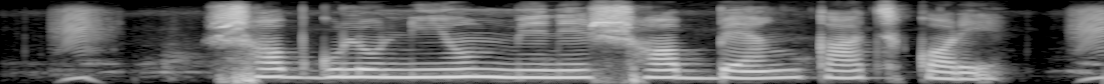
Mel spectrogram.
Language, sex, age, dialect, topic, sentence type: Bengali, female, 18-24, Northern/Varendri, banking, statement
